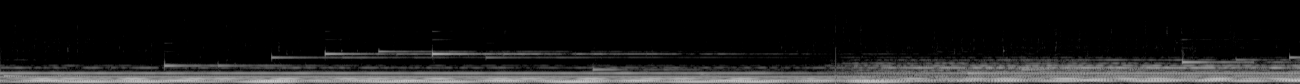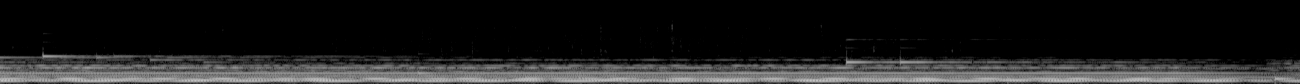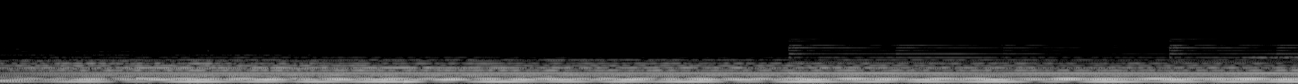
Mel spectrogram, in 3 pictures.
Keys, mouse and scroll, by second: 2.4-4.3 shift+drag, 4.3 ctrl+a, 6.6-7.3 middle drag, 7.3 click, 7.6-8.1 scroll down 3, 8.1-10.1 middle drag, 10.1 KP_1, 10.8 shift+a, 13.3-15.4 drag, 15.4-15.9 shift+middle drag, 15.9 g, 16.7 s, 18.3 Tab, 18.9 1, 20.3 alt+z, 20.6 click, 21.3 ctrl+b, 26.0 click, 26.6 g, 29.4 Tab, 29.5-30.1 scroll up 4, 30.1-33.1 shift+middle drag, 33.3 s, 35.2 s, 36.3 alt+z, 37.0-38.0 middle drag, 38.0-38.4 scroll up 5, 38.4 Tab, 38.6 2.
